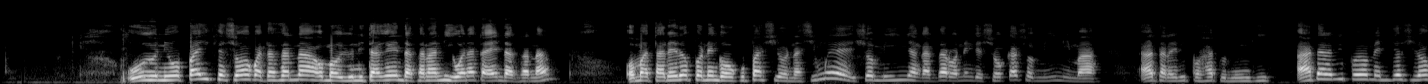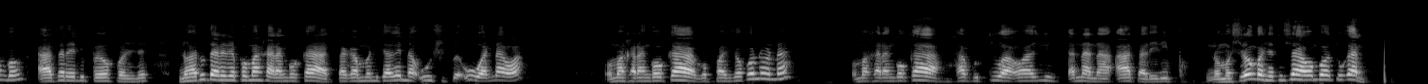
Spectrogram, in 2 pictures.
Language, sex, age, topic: Oshiwambo, male, 25-35, agriculture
